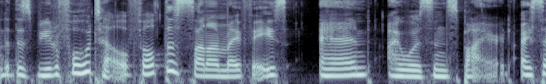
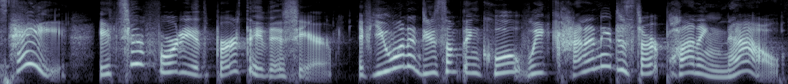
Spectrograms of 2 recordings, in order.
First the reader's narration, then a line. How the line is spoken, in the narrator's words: all of a sudden Elsa piped up with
